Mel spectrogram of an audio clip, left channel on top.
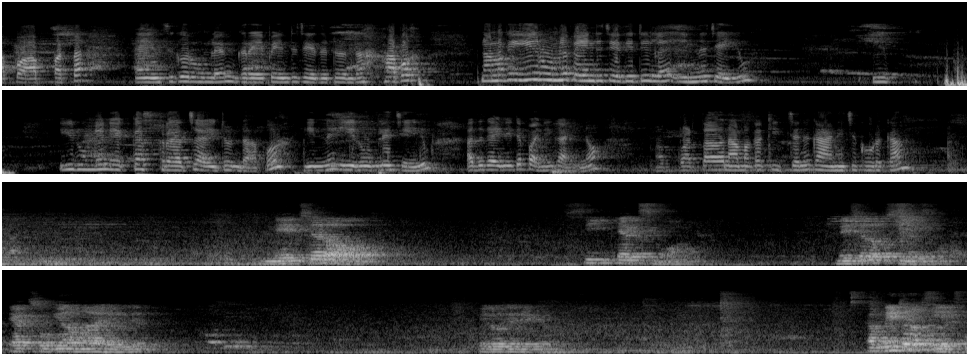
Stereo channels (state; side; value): different; both; correlation 0.00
